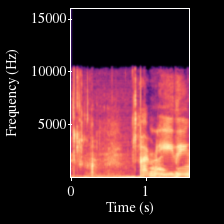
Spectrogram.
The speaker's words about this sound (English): I'm eating chicken from KFC right now, and it is so good.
